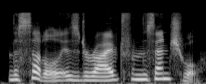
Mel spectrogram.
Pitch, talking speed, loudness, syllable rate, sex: 205 Hz, 205 wpm, -15 LUFS, 6.3 syllables/s, female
